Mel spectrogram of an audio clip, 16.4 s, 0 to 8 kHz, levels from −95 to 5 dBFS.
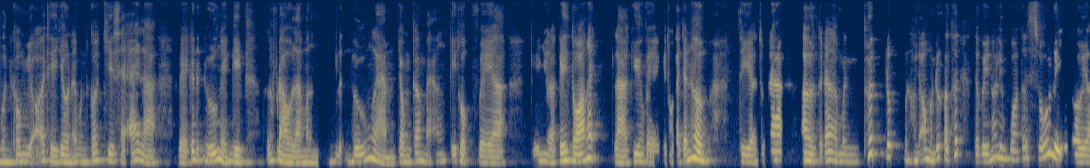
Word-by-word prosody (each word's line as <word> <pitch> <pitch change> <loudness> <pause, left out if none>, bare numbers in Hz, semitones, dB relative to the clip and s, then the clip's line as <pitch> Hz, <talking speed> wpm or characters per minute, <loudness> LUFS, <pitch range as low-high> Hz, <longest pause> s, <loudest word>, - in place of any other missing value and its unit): mình 115 -1 -1
không 125 +1 -1
giỏi 135 +4 -2
thì 120 -6 0
như 125 - +2
hồi 120 -1 +1
nãy 120 - -2
mình 115 -1 -6
có 135 +4 0
chia 135 -2 -2
sẻ 135 +2 -2
là 110 -4 -2 0.3
về 110 -3 -2
cái 155 - +1
định 155 - -3
hướng 135 +3 +3
nghề 140 -9 +2
nghiệp, 115 -3 +2 0.4
lúc 130 +3 -4
đầu 115 -7 +3
là 105 0 0
mình 105 0 -3 0.3
định 120 0 -9
hướng 130 +9 +1
làm 105 - 0
trong 115 0 -1
cái 135 +3 -1
mảng 130 0 -5
kỹ 120 - -3
thuật 130 - +1
về, 105 -2 -1
à, 100 +1 0 0.4
kiểu - - -6
như 130 - -1
là, 110 - 0
kế 140 +1 +6
toán 130 +2 +7
ấy, 195 0 +5 0.3
là 110 -2 +1
chuyên 130 -1 +2
về 115 -3 -3 0.2
kỹ - - -8
thuật - - -9
tài 120 - -2
chính 125 +6 +4
hơn. 150 -7 +7 0.4
Thì, 125 -3 -1
à, 120 - +2
thực - - -15
ra 150 -1 +4 0.3
ừ, 140 -2 +4
thực - - -7
ra 150 - +4
là 145 -2 0
mình 125 -2 -6
thích 265 +3 +2 0.2
lúc 205 - +2 0.2
mình 145 -3 -6
hồi 140 0 -2
nhỏ 170 - -1
mình 150 -4 +2
rất 190 -2 -2
là - - +4
thích, 250 +1 0 0.2
tại 130 - -4
vì 130 0 0
nó 180 - -1
liên 190 -4 0
quan 155 -2 -3
tới 185 +3 -4
số 185 +5 0
liệu, 350 +2 +6
rồi, 120 -1 +2
à 115 - +1
130 Hz, 270 wpm, -24 LUFS, 115-150 Hz, 0.4 s, toán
